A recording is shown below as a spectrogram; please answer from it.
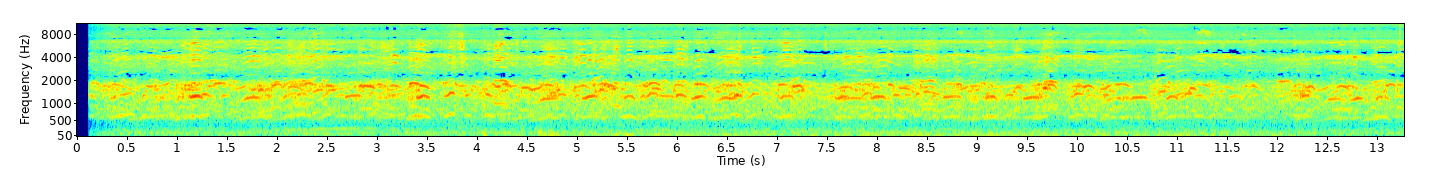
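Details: Canada geese in flight just after taking off from a pond: a flock gives constant overlapping nasal honks, with many voices layered into a steady chorus.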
